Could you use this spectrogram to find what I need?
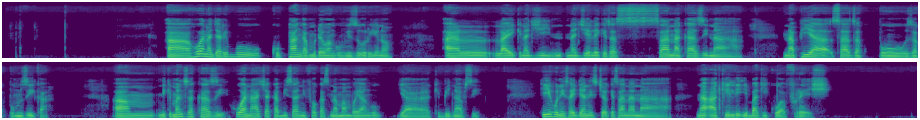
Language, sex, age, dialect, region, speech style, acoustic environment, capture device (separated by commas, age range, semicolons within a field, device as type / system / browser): Swahili, male, 45-54, Kenya - Nairobi Sheng-influenced, Kenya, relaxed, silence, mobile / Linux / Chrome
